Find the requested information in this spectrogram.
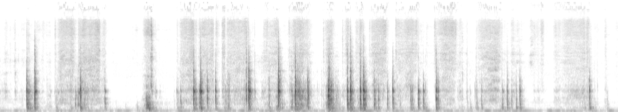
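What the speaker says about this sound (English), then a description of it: "I'll still go over the inside with a little bit of wax anyway" Clear wax being rubbed by hand into the inside of a wooden painted box, getting into the creases, heard as a close series of short dry scrubbing and knocking strokes separated by brief pauses.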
